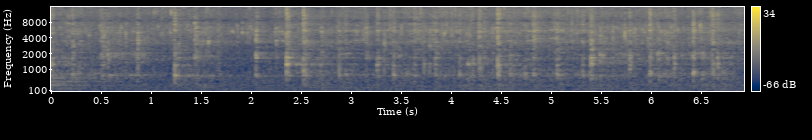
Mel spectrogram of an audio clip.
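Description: Garlic cooking in a pan while a utensil stirs it, a steady close sizzle punctuated by frequent scraping and clinking strokes against the metal.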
